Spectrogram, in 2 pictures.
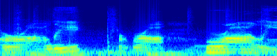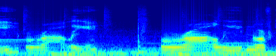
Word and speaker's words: Raleigh: okay first of all she told me that it's pronounced Raley and I've been saying Riley this whole time I feel like I'm still going to be slipping up saying Riley and not Raleigh ra Raleigh Raleigh Raleigh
